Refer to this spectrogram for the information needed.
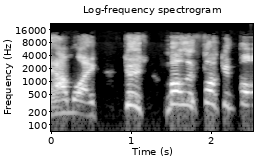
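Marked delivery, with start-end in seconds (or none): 1.0-2.5 mock yelling, pitched up, losing control. Retelling getting a quiz answer wrong with a kid: imitating own past yelling. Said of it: "I'm yelling".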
